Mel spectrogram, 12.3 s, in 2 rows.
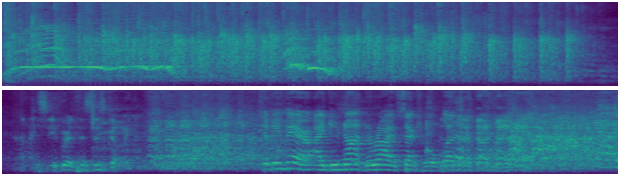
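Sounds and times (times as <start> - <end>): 
audience applause: 0.0 - 6.0
laughter: 6.3 - 9.2, 10.3 - 12.3
speech: 6.8 - 8.0, 8.8 - 11.7.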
